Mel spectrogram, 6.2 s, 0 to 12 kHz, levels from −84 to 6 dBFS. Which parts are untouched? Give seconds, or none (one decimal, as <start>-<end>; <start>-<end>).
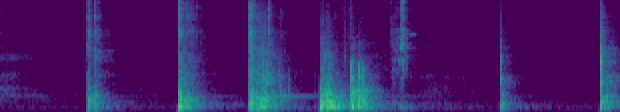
0.0-3.3; 4.1-6.2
